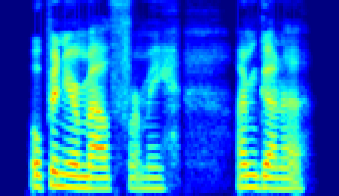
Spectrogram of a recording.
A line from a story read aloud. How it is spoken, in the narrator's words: gasps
